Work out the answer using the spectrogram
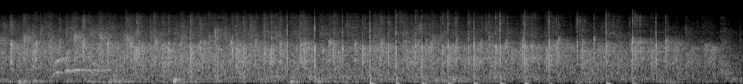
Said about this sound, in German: Herzlichen Applaus mal für unsere drei Aktivistinnen.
